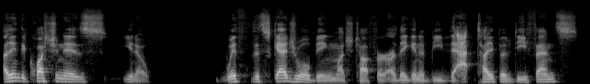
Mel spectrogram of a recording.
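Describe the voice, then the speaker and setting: A man's voice: fairly low pitch, normal speed, a bit bright, no echo, studio quality. A man talking through sports analysis in a conversational, casual way, thinking aloud as a panel analyst.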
